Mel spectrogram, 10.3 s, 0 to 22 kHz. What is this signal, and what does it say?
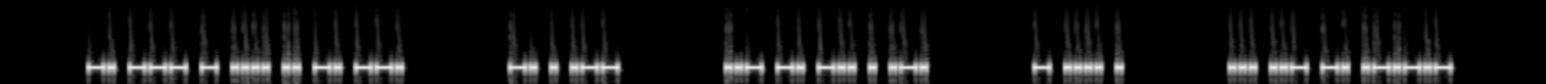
Morse code, heard as a keyed tone, about 34 wpm, 700 Hz. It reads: NOTHING NEW UNDER THE SUN.
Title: 3x Word-Spacing - Sentences from Top 500 Words - 35wpm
